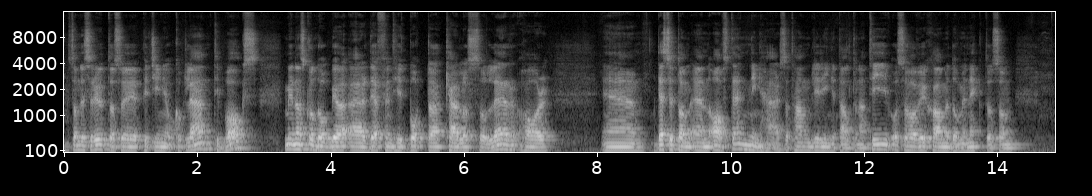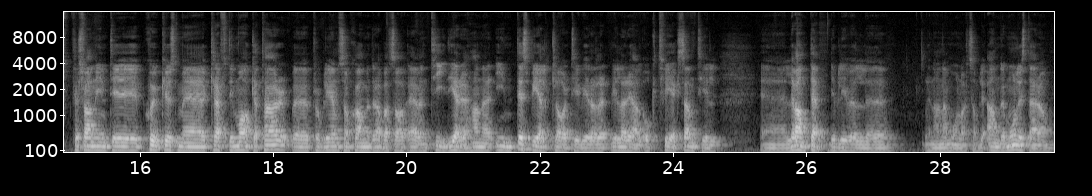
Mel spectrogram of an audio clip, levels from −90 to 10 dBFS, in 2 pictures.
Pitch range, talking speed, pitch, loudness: 90-105 Hz, 150 wpm, 100 Hz, -18 LUFS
